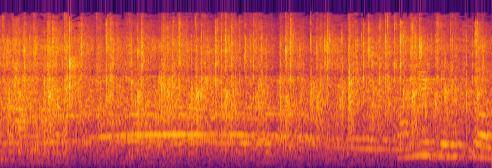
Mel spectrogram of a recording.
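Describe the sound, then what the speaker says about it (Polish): An audience at a Christmas Eve gathering applauds the director, dense sustained clapping from many hands filling the room, with a voice faintly audible beneath it. "I tutaj mocno brawa."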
